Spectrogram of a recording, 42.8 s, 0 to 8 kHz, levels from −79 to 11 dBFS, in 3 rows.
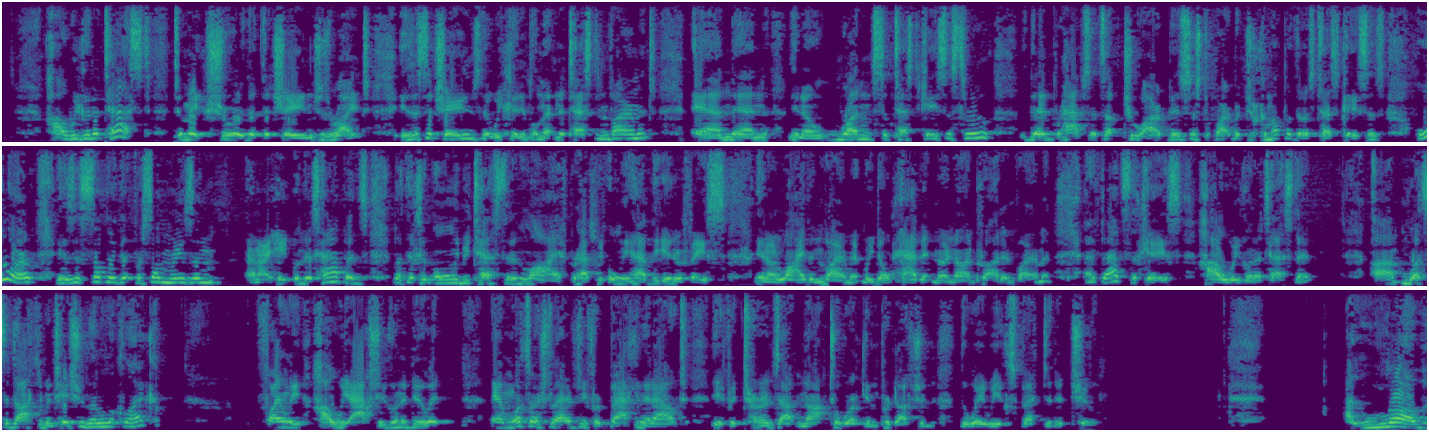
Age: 30-49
